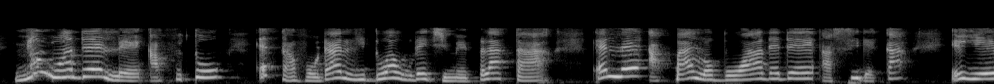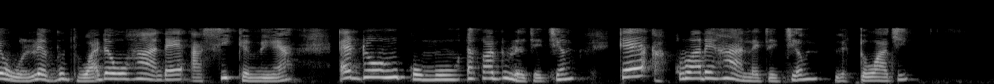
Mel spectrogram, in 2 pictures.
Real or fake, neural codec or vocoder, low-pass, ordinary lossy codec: fake; codec, 32 kHz, 1.9 kbps, SNAC; 5.4 kHz; MP3, 32 kbps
